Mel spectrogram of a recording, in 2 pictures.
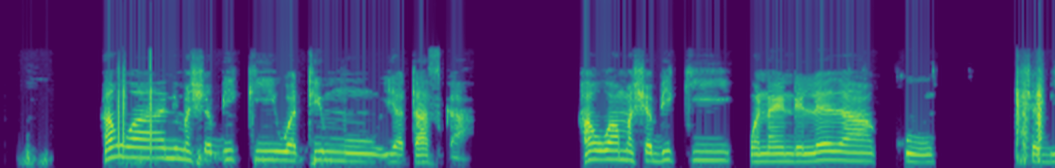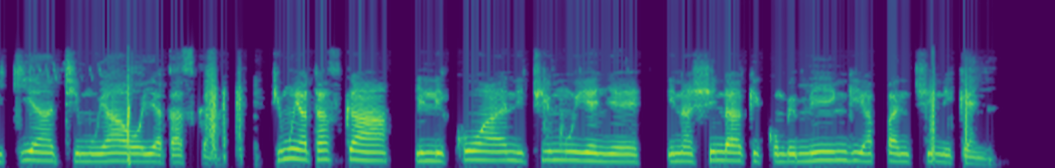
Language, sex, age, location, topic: Swahili, male, 18-24, Wajir, government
